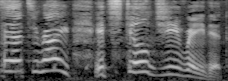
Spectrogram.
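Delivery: high, slow puppet voice; prim little lamb; Lamb Chop voice. Pretend. Puppet voice reply.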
